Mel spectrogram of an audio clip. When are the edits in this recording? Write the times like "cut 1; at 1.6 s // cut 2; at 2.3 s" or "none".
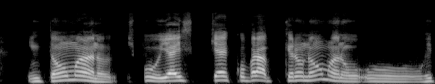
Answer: none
